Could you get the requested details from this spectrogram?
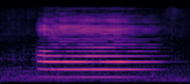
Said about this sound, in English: What was that? That's supposed to be an air horn.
